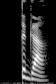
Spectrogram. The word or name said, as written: tegal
